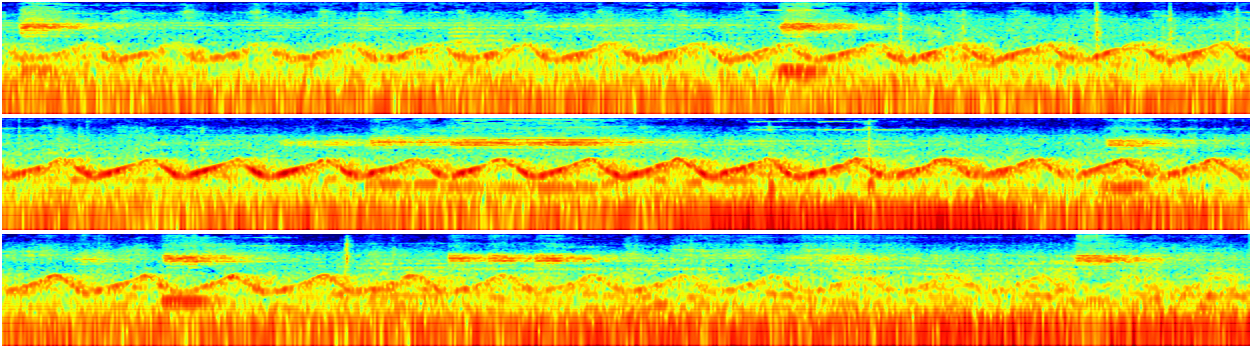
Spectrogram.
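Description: Emergency vehicle siren in a fast yelp, sweeping up and down about three times a second. It fades away near the end, over the rumble of street traffic.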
